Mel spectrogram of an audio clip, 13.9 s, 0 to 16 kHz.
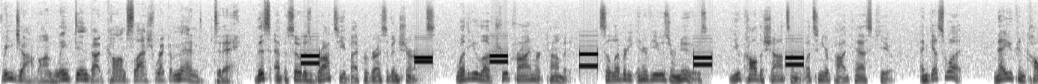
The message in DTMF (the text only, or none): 8 * 0 3 4 4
